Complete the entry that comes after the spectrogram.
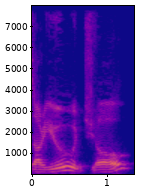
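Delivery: lightly voiced islander asking slowly; hint of a solemn native greeter. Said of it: "this one native comes out".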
